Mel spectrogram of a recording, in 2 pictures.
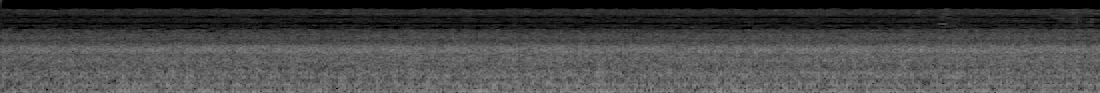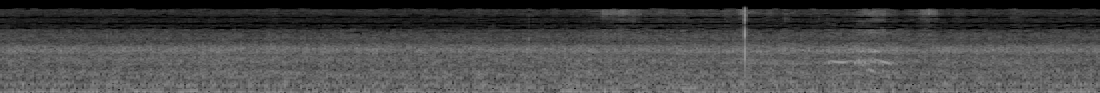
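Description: Maize-flour puri deep-frying in hot oil in a kadhai: a steady sizzle of the bubbling oil.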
